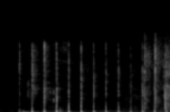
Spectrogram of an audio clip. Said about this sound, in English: Sportsmanlike applause. Sportsmanlike applause.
